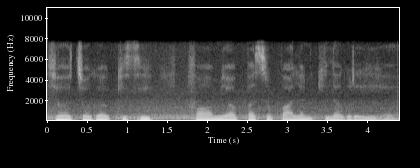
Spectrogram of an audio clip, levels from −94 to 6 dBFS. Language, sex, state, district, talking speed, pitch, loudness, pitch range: Hindi, female, Mizoram, Aizawl, 135 wpm, 165 Hz, -14 LUFS, 155-170 Hz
